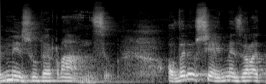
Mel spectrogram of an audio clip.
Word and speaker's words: Mesu Terranzu: fungeva da Z sonora, per cui senza la desinenza M del nominativo, poiché il sardo non possiede i casi del latino, il termine si legge mesoterranzo, ovvero sia in mezzo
